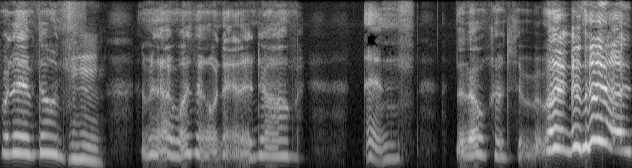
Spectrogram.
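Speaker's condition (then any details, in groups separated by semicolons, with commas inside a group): Cerebral palsy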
